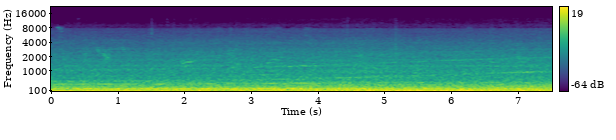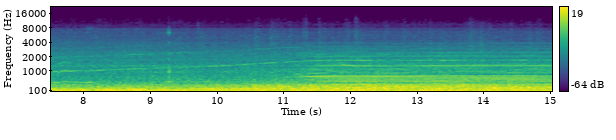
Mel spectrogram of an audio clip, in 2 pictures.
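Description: A jet engine roars steadily and its whine rises in pitch as it spools up.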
